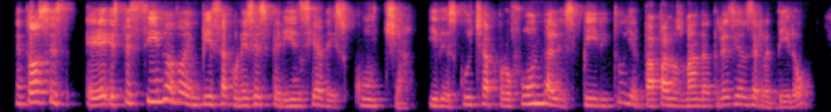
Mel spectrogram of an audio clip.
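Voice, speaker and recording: Somewhat breathy and dark, mellow in tone, this woman speaks at medium pitch. Her intonation is lively and her pace moderate. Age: 70s. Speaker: nun. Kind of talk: testimony.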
